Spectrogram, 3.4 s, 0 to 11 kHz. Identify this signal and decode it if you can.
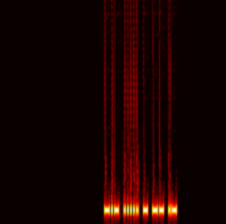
Morse code, heard as a keyed tone, about 52 wpm, 700 Hz. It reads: K5TMA
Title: USA Call Signs - 5 Characters - 50wpm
